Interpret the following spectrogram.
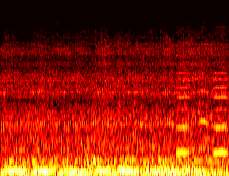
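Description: Vehicle engine running steadily and loudly as a sound effect for a moving vehicle, with music playing alongside.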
